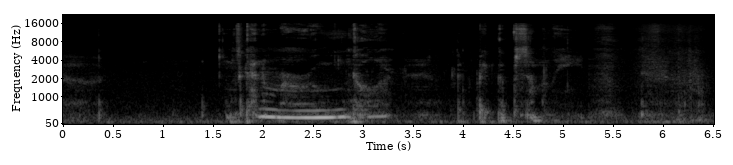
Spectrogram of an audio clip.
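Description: A young girl's voice: one long, steady drawn-out vocal sound of a bit over a second, about two seconds in, with faint whispering and a few small taps afterwards.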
